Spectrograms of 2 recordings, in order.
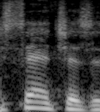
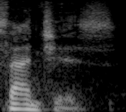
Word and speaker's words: Sanchez: It's not really Sanchez, it's Sanchez.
